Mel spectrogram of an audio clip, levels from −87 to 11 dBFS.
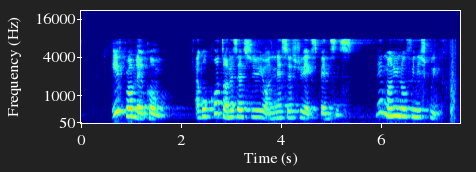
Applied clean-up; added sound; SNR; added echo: neural separator model SepFormer DNS4.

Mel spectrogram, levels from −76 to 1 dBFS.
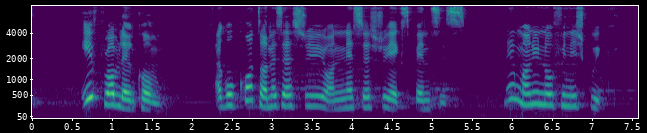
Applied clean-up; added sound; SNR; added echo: none; none; none; none.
